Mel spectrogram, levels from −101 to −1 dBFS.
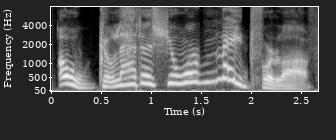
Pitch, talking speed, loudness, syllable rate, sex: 230 Hz, 155 wpm, -16 LUFS, 4.1 syllables/s, male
